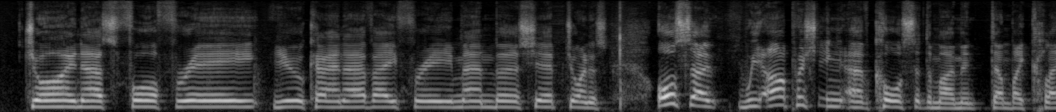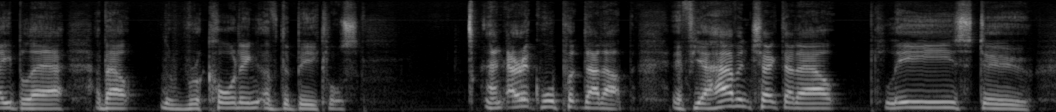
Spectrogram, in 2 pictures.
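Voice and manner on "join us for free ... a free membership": slow, drawling put-on zombie voice. Speaker inviting listeners to join the Academy free trial, in zombie voice. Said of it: "I will do my zombie voice again".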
